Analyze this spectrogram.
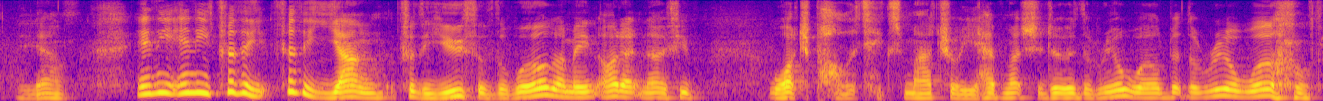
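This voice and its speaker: This man's voice is pitched fairly high. He talks in an Australian accent. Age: 60s. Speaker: podcast host and former pro surfer. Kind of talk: interview conversation. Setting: studio. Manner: animated.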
